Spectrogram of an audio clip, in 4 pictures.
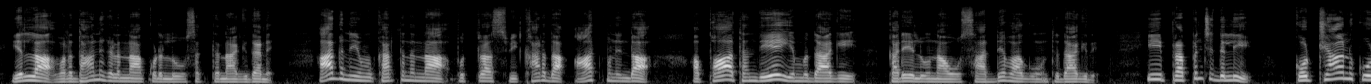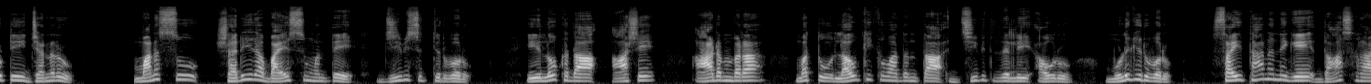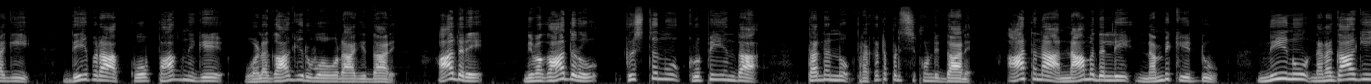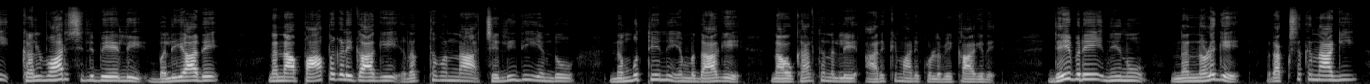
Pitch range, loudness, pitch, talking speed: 140-195 Hz, -21 LUFS, 165 Hz, 75 wpm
